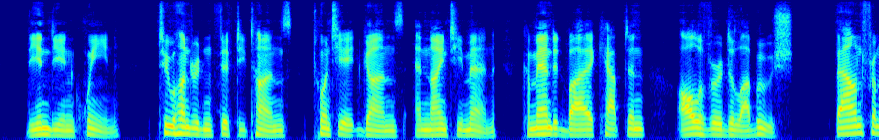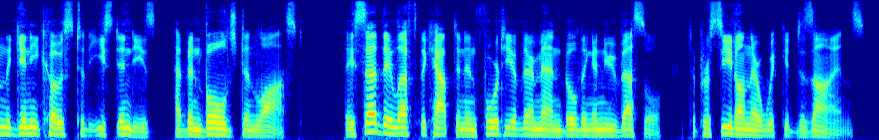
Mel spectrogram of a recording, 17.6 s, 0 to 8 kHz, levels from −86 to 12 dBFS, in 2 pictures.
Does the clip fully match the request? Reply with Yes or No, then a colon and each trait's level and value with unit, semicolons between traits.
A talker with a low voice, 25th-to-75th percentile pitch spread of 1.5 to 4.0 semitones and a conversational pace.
Yes: low, 120 Hz; average, 3.2 semitones; average, 190 wpm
